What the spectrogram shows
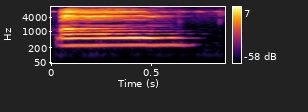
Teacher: ہاں جی، یہ پھر واو ساکن ہے، واو ساکن سے پہلے زبر آ گئی، اب اس کو لین کہتے ہیں، لین کو نرمی سے پڑھنا، کھینچ کے بالکل نہیں پڑھنا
